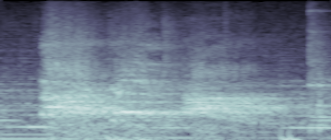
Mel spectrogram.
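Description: Loud, harsh shouting that begins about a third of a second in and lasts about a second and a half, over film score music.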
